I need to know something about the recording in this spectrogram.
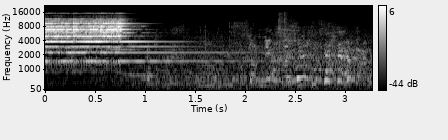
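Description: Teenage girls chatter softly nearby.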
